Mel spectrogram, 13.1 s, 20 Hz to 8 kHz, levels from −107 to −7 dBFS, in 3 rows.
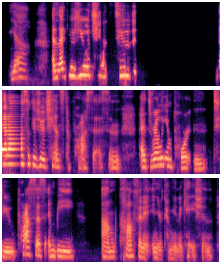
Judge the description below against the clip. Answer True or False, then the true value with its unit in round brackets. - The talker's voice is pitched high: True (205 Hz)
